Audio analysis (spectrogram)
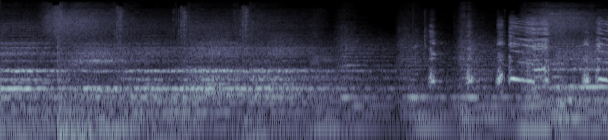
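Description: Hens clucking at a poultry seller's stall, a steady run of close, busy clucks and squawks layered over one another with a few sharper calls near the end.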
